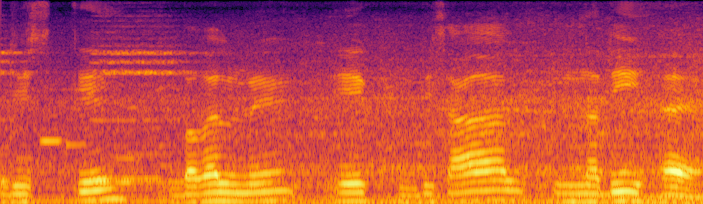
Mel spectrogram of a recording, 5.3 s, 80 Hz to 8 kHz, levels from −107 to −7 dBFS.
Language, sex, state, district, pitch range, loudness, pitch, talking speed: Hindi, male, Bihar, West Champaran, 115-130 Hz, -18 LUFS, 125 Hz, 80 wpm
